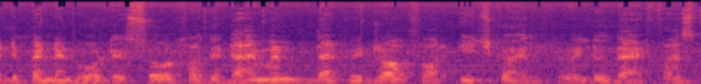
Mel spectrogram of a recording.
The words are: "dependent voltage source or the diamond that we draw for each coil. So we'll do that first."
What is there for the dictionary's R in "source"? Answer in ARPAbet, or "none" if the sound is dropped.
R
